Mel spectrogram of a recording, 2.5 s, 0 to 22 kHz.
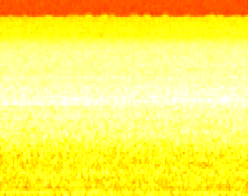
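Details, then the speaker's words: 15-inch 2012 Retina MacBook Pro with asymmetric fan blades, both fans set to maximum via smcFanControl, recorded on a Yeti mic: loud steady airy rush with faint high whine, no rattle or ticking; normal. "don't know if you can hear that or not but that's the fans going at their full speed for"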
